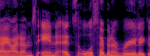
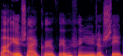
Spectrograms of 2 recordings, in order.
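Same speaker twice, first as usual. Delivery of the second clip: speaking with mouth full while eating. Still eating while agreeing with the other host, talking while eating. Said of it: "I'm still eating".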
